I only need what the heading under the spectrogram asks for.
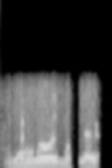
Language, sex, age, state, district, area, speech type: Sindhi, male, 18-30, Gujarat, Surat, urban, conversation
